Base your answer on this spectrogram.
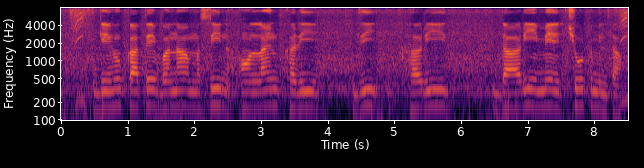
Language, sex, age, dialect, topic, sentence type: Maithili, female, 36-40, Angika, agriculture, question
